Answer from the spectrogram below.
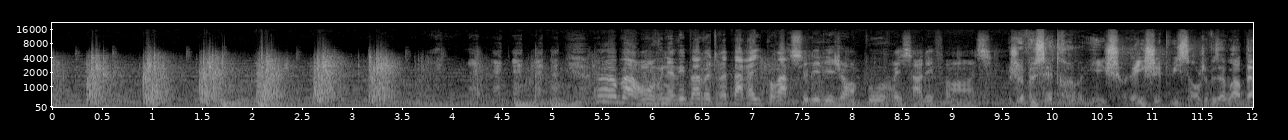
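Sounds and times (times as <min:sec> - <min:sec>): boots stamping in slow march: 0:00.0 - 0:04.0
dark music score: 0:00.0 - 0:12.0.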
